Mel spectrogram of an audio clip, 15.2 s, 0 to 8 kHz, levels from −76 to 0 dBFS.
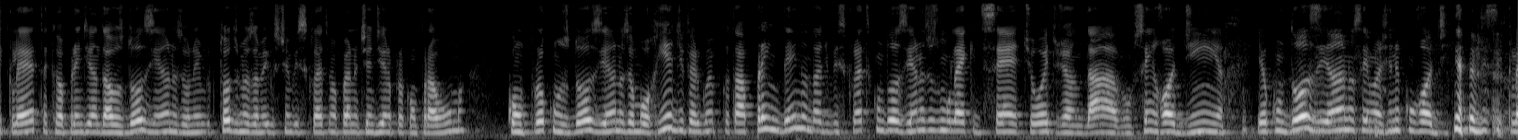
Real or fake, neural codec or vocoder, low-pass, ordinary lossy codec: real; none; 7.2 kHz; none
